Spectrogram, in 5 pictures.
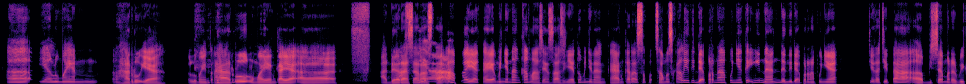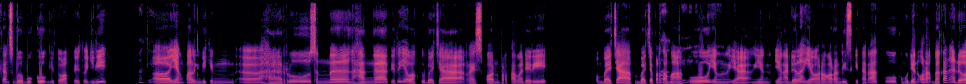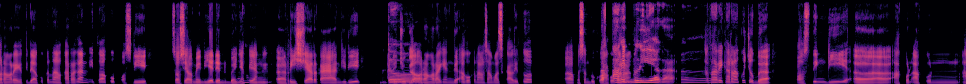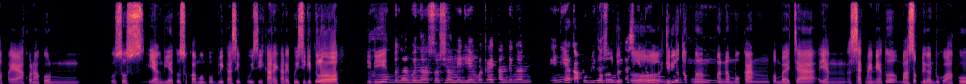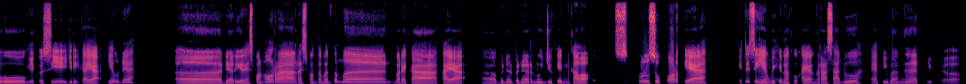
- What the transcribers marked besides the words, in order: laugh; teeth sucking; other background noise; in English: "reshare"; tapping; unintelligible speech; in English: "support"; in English: "happy"
- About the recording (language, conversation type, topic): Indonesian, podcast, Apa pengalamanmu saat pertama kali membagikan karya?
